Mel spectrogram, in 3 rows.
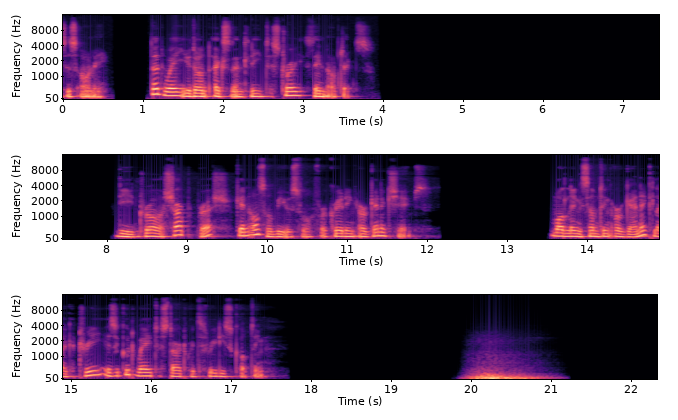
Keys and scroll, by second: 14.8 [.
